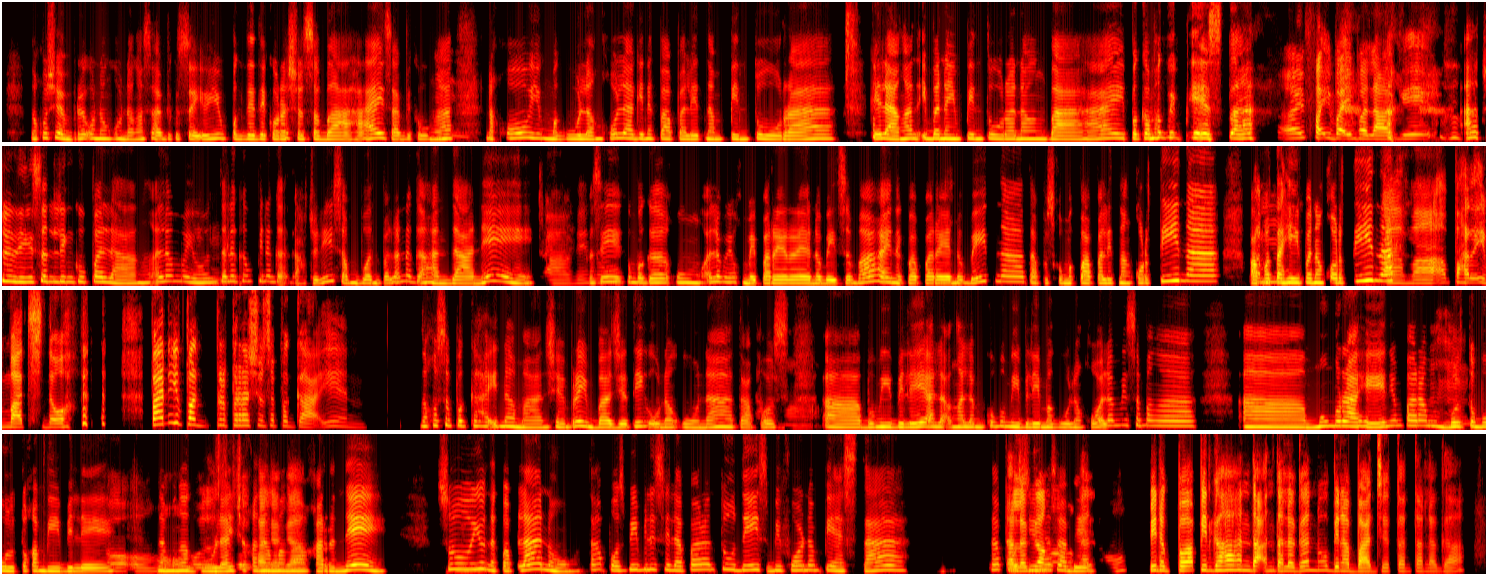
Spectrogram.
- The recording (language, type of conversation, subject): Filipino, podcast, Ano ang kahalagahan ng pistahan o salu-salo sa inyong bayan?
- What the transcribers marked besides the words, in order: tapping; laughing while speaking: "magpipiyesta"; chuckle; other background noise; chuckle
